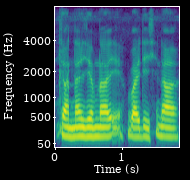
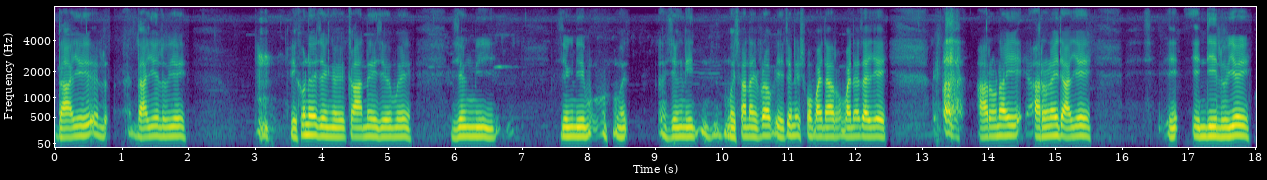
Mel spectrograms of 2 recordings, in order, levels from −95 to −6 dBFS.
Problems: constant background noise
